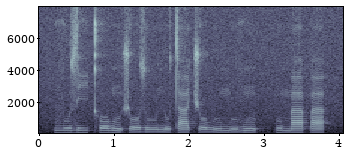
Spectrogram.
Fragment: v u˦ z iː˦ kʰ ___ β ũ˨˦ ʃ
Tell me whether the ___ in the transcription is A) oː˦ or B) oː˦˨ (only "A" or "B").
A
